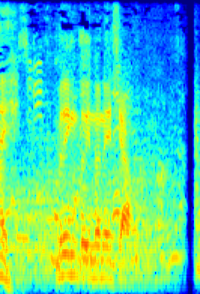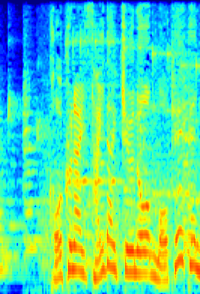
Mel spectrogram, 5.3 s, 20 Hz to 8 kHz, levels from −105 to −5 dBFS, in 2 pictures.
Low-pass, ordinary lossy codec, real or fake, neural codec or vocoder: none; none; real; none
